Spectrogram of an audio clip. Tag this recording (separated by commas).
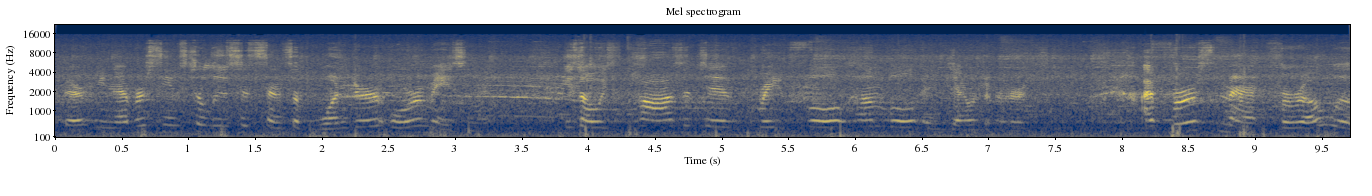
Speech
